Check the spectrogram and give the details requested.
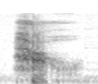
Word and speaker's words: hǎo: Now the second syllable, how. Initial h, final ow, and again that dipping tone three. How. Your turn. How. Like the English word how, but dipping.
